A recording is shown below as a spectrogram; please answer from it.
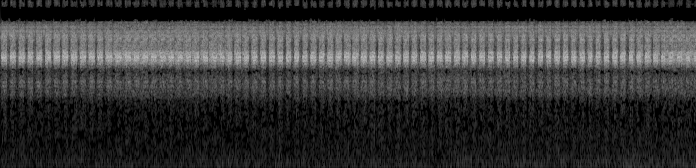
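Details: Rhythmic shrill drone of cicadas in summer, recorded in Provence in the south of France; a continuous high sizzle pulsing evenly about three times per second over the whole stretch, no birds or voices.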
